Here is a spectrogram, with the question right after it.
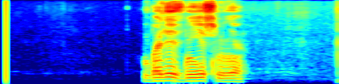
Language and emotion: Russian, neutral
